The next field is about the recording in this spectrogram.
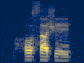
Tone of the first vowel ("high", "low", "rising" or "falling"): high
